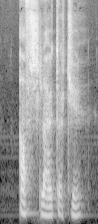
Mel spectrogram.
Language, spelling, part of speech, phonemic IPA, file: Dutch, afsluitertje, noun, /ˈɑfslœytərcə/, Nl-afsluitertje.ogg
- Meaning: diminutive of afsluiter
